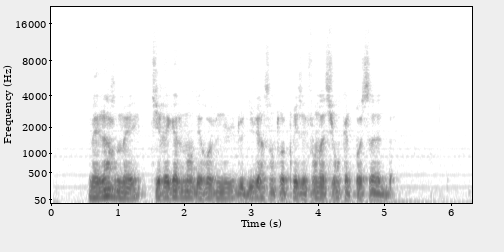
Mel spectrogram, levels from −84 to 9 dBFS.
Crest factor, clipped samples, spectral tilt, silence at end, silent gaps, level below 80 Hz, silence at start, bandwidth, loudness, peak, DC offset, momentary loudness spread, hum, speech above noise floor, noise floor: 16 dB; under 0.1%; -9 dB/octave; 1.15 s; none; -48 dBFS; 0.55 s; 11.5 kHz; -32 LUFS; -18 dBFS; under 0.1%; 7 LU; none; 38 dB; -69 dBFS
